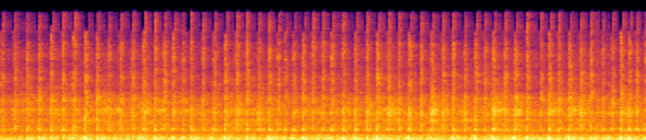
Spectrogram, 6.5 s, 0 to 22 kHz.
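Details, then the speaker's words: Stihl MS250 chainsaw with new carburetor and fuel system, just started: held flat out with a slightly burbling, uneven beat instead of a crisp scream, running a little fat on the high side, so the high screw needs closing; rich high-speed mixture. "a all right it's running a little fat on the high side so you're going to close that up a little bit"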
